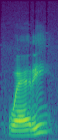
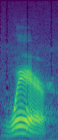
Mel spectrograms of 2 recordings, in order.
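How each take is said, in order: First: The word is said with two syllables. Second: The word is said with one syllable. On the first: The speaker calls it wrong. "a gente fala wary, em português do Brasil" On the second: The speaker calls it right. "na verdade só tem uma sílaba"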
